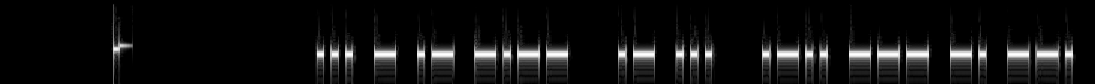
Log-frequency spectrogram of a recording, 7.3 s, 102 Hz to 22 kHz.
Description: Morse code, heard as a keyed tone, about 25 wpm, 700 Hz. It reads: STAY AS LONG
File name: practice / 25wpm / Sentences with 3-Word Phrases - 25wpm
